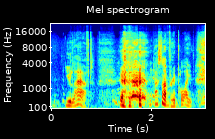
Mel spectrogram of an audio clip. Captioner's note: laughter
